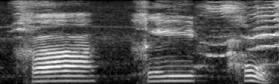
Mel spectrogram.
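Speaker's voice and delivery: "Kha, khi, khu" with throaty friction; long rasped KH flowing through "Kha, khi, khu"; vibrating kha. Shown as a demonstration. Teacher showing the vibration, "Kha, khi, khu" rasped. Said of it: "dia seperti ada getaran".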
